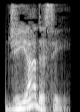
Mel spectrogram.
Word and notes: geodesy: British English

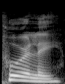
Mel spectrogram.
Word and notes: poorly: American English

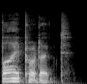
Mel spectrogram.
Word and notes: by product: British English

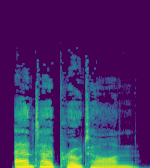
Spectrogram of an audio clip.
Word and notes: antiproton: British English

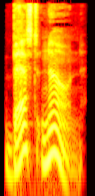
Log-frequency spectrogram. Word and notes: best-known: British English

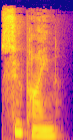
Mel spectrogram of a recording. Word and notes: supine: British English

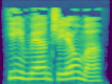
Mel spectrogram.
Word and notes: haemangioma: British English

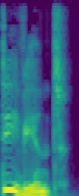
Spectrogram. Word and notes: deviant: British English

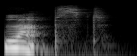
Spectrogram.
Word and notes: lapsed: British English

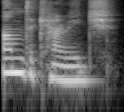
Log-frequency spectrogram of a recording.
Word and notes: undercarriage: British English

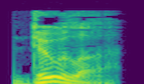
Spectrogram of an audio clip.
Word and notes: doula: British English

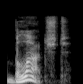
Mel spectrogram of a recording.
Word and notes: blotched: British English

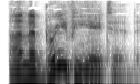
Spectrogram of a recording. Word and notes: unabbreviated: British English

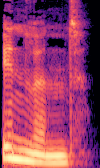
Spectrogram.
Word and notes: inland: British English

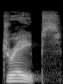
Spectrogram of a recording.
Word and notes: drapes: British English

